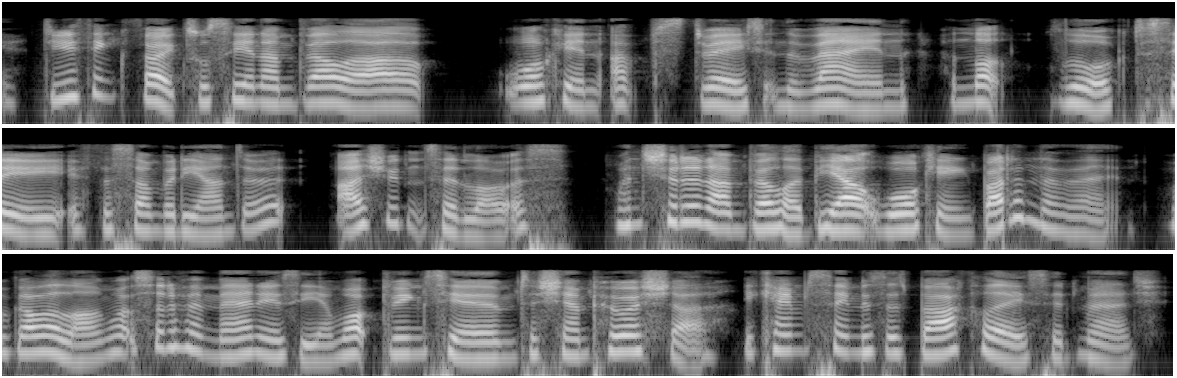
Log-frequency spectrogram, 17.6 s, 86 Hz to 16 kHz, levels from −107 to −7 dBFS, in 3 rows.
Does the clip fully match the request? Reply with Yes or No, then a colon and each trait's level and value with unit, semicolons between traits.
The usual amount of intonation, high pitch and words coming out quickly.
Yes: average, 4.0 semitones; high, 210 Hz; fast, 215 wpm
